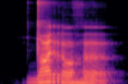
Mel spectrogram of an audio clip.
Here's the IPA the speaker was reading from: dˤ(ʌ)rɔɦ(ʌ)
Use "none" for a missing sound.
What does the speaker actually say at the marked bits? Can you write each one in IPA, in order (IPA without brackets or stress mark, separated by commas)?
ə, ʌ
